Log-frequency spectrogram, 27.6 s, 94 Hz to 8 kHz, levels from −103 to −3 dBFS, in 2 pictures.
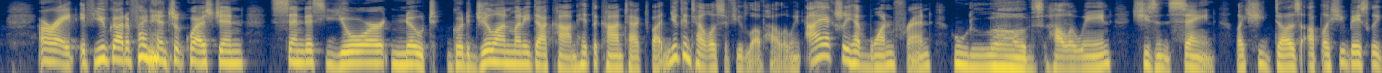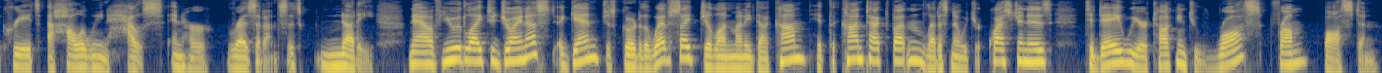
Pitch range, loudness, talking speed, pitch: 135-195 Hz, -20 LUFS, 190 wpm, 160 Hz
